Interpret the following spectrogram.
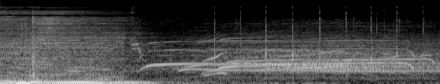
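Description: A live rock band with electric guitars, bass and drums plays the loud final chord of a song, which cuts off about a second and a half in. The crowd follows with cheering, whoops and whistles.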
